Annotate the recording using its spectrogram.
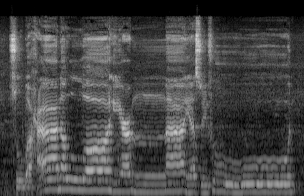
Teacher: لام سے پہلے نون پر زبر ہے تو یہاں پر اس لام کو پر یعنی موٹا پڑھیں گے۔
